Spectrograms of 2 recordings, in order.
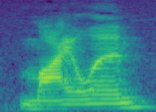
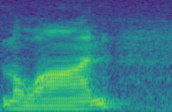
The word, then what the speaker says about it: Milan: And they call it Milan, but it looks just like Milan.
